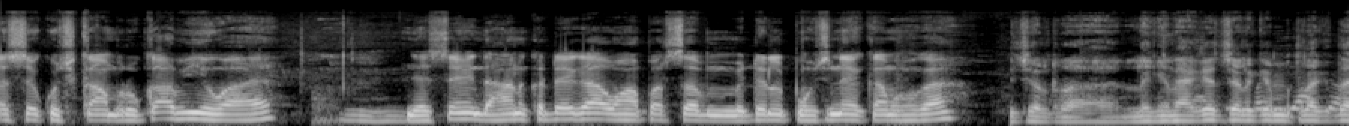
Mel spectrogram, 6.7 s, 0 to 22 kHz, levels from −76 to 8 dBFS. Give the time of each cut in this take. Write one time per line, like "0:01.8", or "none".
0:05.1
